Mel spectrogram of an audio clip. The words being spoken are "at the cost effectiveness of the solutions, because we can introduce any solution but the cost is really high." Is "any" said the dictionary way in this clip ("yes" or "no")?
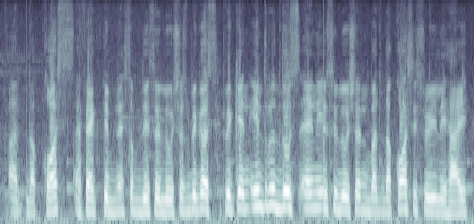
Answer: yes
